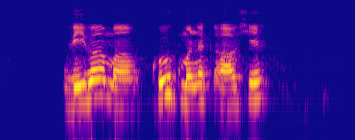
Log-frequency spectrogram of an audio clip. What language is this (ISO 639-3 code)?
kxp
